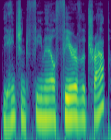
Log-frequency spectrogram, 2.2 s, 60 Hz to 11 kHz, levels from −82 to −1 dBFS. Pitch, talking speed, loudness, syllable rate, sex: 140 Hz, 190 wpm, -16 LUFS, 4.7 syllables/s, male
